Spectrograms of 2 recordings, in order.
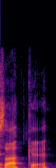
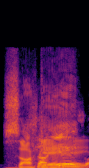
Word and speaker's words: sake: of Tsushima and then proceeded to call it sake. Is that not how you call it? Is that not what you say? Is it not sake? It's sake. Sake.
